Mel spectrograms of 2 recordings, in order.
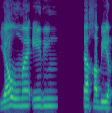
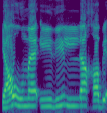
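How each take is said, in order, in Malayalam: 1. n ശബ്ദം l-ന് മുമ്പ് വേറെയായി ഉച്ചരിക്കുന്നു. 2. n ശബ്ദം l-ൽ പൂർണ്ണമായി ലയിക്കുന്നു. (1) "എന്ന് പറയില്ല" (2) "ഈ തെൻവീനിനെ നമ്മൾ ലാമിലേക്ക് അങ്ങ് ചേർത്തും"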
